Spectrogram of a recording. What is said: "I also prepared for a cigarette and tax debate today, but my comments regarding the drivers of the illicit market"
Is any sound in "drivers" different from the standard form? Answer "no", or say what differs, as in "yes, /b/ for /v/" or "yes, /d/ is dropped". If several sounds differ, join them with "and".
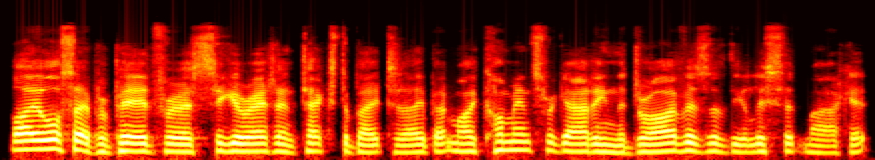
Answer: no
